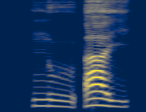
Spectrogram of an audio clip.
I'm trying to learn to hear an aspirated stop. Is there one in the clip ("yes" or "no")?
no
